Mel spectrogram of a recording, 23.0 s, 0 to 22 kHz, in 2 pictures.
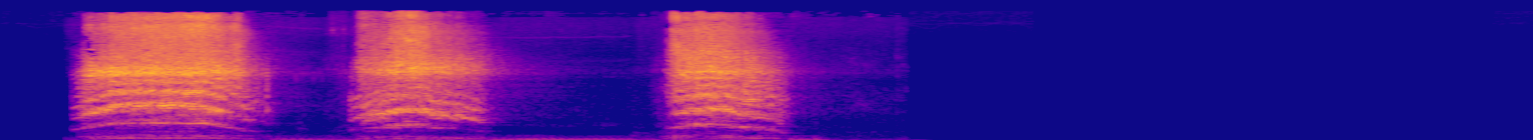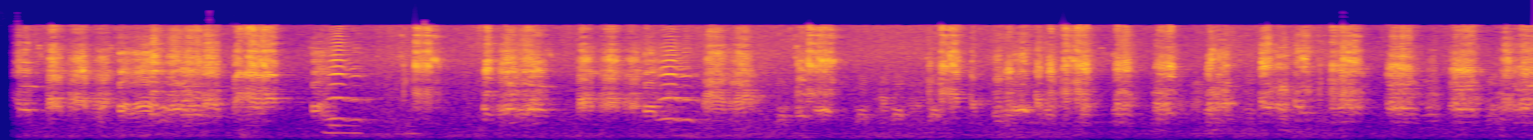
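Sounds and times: flamingos honking: 0:00.5 - 0:06.4, 0:11.6 - 0:23.0.

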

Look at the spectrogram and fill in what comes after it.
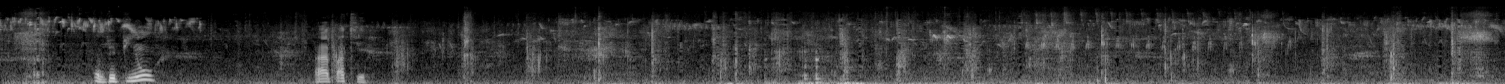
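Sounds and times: footsteps on stony trail: 0:01.3 - 0:15.0.

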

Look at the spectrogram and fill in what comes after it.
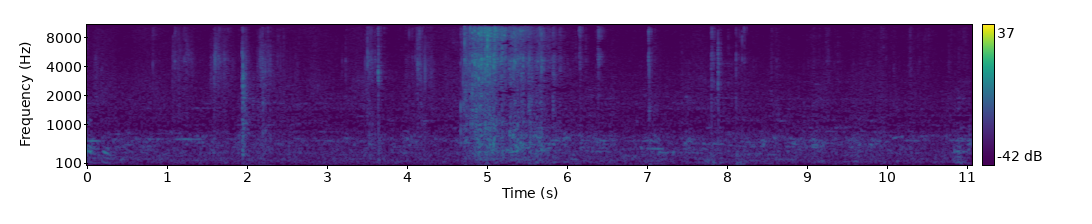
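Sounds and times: chips swept together rattle: 0:03.5 - 0:06.2
chips clicking and clattering: 0:03.5 - 0:06.5.

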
